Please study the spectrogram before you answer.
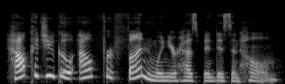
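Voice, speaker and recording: A woman's voice: mid-range voice, very animated, moderate pace, vocal fry, fairly bright tone, dry recording, studio quality, full character voice. A woman reading a scornful older mother-in-law. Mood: scolding. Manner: scolding, belittling.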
